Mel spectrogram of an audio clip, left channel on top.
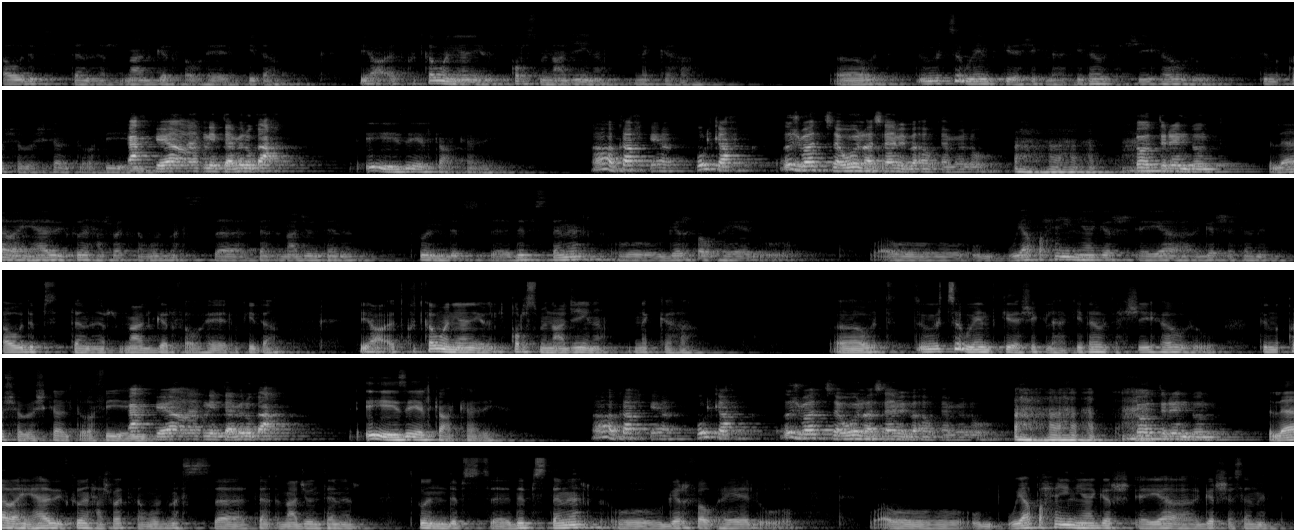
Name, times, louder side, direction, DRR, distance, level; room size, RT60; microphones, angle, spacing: voice 1, 0.0-2.8 3.6-7.0 8.3-12.2 12.6-14.4 16.6-17.9 23.0-24.5 25.6-29.5 30.0-33.8 34.5-38.6, right 6 dB, 85° right, 0.3 m, -28 dB
voice 2, 14.2-15.8 18.8-20.4 20.7-22.9 24.3-25.2, left 2 dB, 25° left, 0.4 m, -25 dB
8.8 x 3.0 x 5.2 m
head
